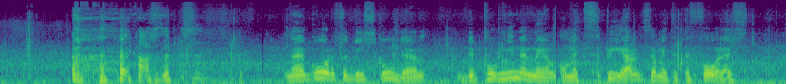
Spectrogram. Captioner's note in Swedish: Haha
